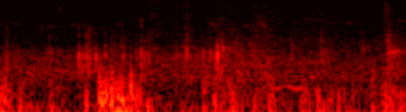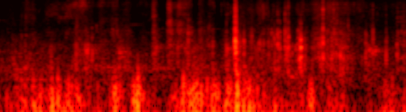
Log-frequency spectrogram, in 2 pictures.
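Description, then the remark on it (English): The hooves of John Henry, a retired thoroughbred gelding, clip-clop at a steady walking pace on a hard surface as he is brought out, the irregular clatter moderately loud, with faint outdoor background noise and no talking. “Our next horse to come out today is our other thoroughbred gelding to be retired here, and you'll see that he's a lot smaller than Forgo.”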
